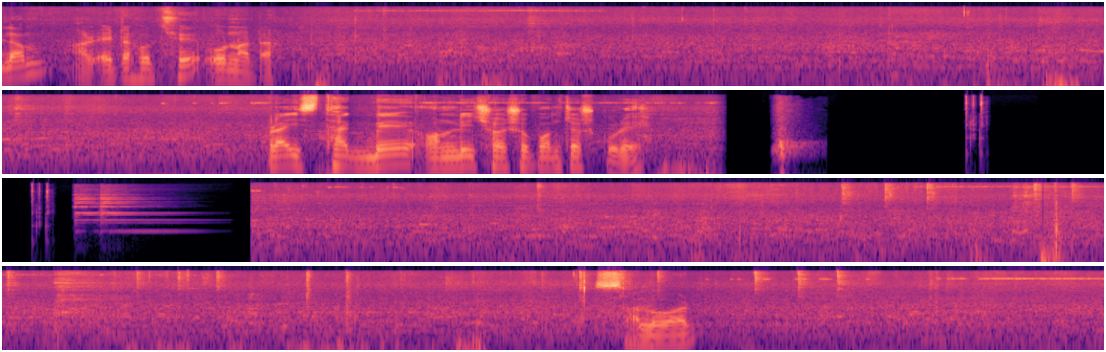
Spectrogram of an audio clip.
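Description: A young man talks steadily and with animation, close by.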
